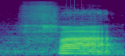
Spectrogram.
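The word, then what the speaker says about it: فاء: Fa, fa, toujours légère, aucune exception, c'est le F de la langue française prononcé légèrement.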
